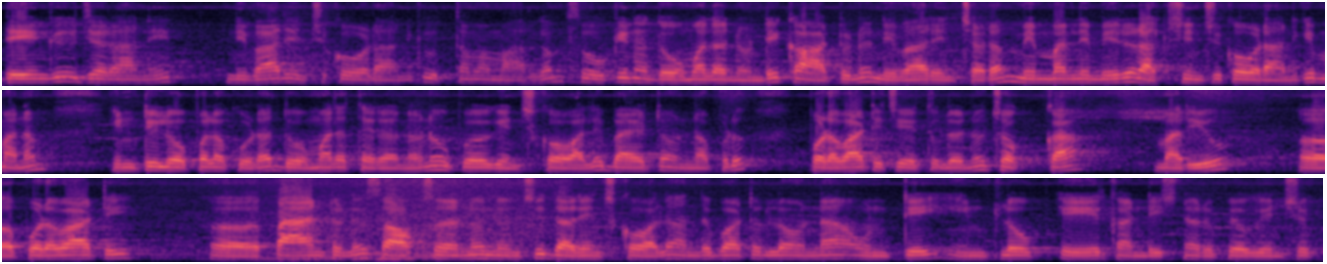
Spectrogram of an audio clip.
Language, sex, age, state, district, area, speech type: Telugu, male, 18-30, Telangana, Vikarabad, urban, spontaneous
